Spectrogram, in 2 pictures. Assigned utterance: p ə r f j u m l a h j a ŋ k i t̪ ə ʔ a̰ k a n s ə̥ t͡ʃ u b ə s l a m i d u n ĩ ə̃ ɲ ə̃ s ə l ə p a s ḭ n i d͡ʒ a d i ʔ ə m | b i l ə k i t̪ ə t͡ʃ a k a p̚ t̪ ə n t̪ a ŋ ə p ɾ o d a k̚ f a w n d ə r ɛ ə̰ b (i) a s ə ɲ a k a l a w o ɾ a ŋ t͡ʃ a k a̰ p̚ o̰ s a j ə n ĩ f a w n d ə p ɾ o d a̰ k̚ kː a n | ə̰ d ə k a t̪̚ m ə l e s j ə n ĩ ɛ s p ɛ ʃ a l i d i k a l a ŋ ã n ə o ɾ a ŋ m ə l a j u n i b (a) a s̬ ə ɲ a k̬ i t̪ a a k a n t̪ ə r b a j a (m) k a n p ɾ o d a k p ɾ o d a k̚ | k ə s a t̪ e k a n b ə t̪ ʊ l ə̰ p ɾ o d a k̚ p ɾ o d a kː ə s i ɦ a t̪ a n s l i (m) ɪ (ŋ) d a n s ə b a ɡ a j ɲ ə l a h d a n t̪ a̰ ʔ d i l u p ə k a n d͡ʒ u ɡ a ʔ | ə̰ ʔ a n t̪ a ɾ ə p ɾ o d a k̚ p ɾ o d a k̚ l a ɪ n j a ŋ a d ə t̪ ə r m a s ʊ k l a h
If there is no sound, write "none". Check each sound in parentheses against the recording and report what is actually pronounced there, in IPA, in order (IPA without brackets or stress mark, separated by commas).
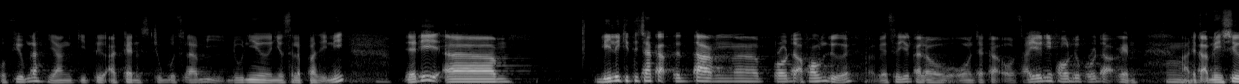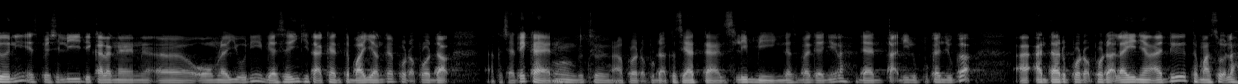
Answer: i, i, ŋ, m, ŋ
